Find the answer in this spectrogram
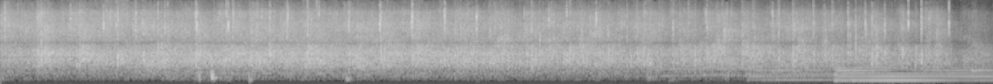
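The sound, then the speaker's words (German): Steady, dense audience applause fills the whole stretch, many hands clapping loudly without pause; near the end a sustained tonal hum, like an instrument or organ chord, rises underneath. “Applaus gehört dir.”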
